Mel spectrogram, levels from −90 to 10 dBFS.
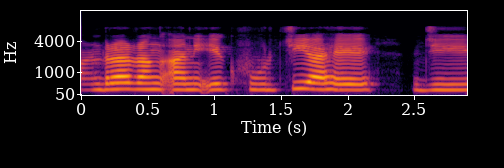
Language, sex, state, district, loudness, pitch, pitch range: Marathi, female, Maharashtra, Washim, -15 LUFS, 250 Hz, 245-265 Hz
